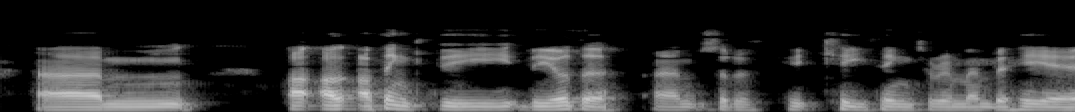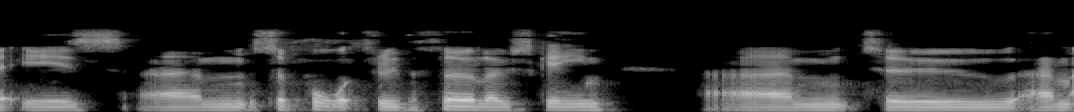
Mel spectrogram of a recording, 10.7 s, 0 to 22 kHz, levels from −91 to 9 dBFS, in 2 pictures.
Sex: male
